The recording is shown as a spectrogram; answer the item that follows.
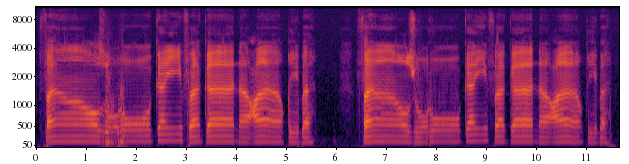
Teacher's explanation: Yang kedua adalah ada di sini hukum tajwid nun sukun bertemu dengan zo. Ya, nun sukun bertemu dengan zo. Ini hukum tajwidnya adalah ikhfa. Ikhfa hakiki. Ya, jadi bacanya didengungkan.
